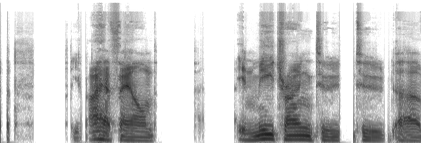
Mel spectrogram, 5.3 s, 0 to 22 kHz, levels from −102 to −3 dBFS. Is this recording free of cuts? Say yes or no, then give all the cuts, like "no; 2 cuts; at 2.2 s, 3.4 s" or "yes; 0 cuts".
yes; 0 cuts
